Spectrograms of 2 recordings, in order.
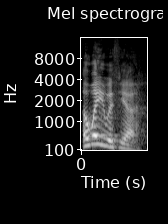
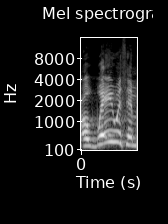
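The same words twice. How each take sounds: First: Dismissive attempt at a British accent, slipping into Irish; snobby British accent. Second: Loud, higher, forceful rejection; violent mob cry. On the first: Showing a congregation the wrong reading, mock snobby British accent. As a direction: wave them off in a hammed-up snobby British accent. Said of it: "dismissive and snobby, like, British". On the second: Preacher showing what the mob truly meant, violent and intense. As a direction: throw it out like an angry crowd. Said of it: "This is unbelievably violent". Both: Shown as a demonstration.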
